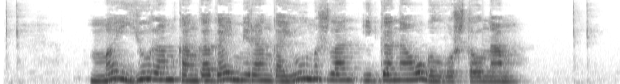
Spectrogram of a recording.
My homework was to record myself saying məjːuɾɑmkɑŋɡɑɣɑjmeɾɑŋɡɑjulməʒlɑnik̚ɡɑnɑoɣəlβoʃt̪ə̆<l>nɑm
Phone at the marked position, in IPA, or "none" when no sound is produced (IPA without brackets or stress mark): l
